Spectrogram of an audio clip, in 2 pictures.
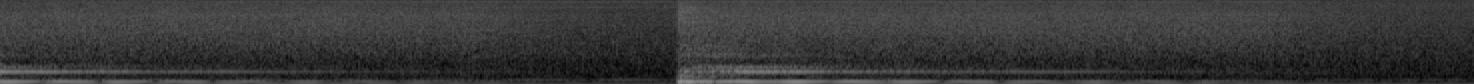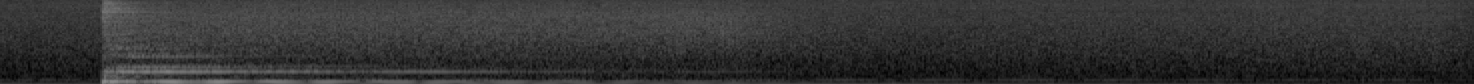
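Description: A deep-toned gong struck twice, about four and a half seconds apart, each stroke ringing on with a wavering hum and slowly dying away; the ring of a stroke just before is already sounding at the start. The strokes mark the priest's blessing with the Blessed Sacrament in the monstrance.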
